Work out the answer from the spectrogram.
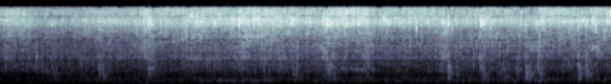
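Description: Mashed vegetables and tomato-masala sizzling in oil in a kadhai while a wooden spatula stirs and scrapes through them: a steady frying hiss with soft, irregular scraping strokes.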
